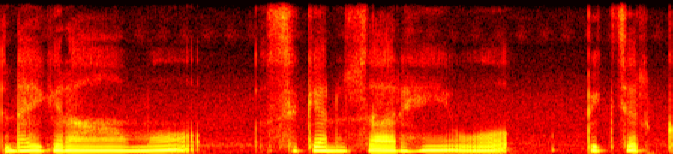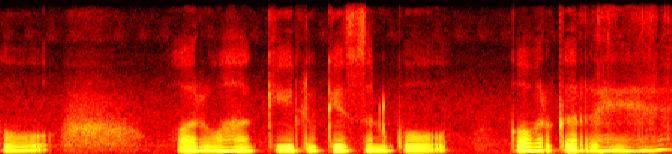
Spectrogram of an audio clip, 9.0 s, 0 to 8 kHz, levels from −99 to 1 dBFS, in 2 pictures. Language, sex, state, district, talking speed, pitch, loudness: Hindi, female, Bihar, Vaishali, 105 wpm, 200 Hz, -18 LUFS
